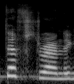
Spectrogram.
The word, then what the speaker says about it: Death Stranding: It's Death Stranding. Yes, it is Stranding, not Stranded.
